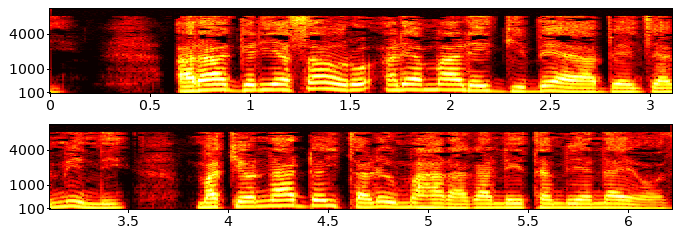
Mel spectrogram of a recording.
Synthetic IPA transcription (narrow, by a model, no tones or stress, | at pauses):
aɾaːɡeɾiasaoɾoʔaɾeamaːɾeɡibɛajabɛnd͡ʒamini | makeɔnadɔitaɾeumaɦaɾaɣanetɛmeɛnajɔð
